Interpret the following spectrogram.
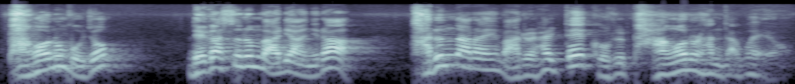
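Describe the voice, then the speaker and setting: A man's voice: a little high, big pitch swings, brisk. A middle-aged male pastor preaching a sermon in a conversational way, explaining with everyday examples.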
